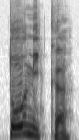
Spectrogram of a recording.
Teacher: a própria palavra tônica tem esta sílaba to, que nós pronunciamos com maior força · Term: sílaba tônica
